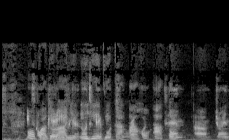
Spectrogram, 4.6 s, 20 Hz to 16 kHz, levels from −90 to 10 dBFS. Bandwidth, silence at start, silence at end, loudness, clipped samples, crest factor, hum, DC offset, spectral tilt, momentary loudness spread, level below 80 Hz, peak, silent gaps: 11.5 kHz; 0.05 s; 0 s; -19 LUFS; under 0.1%; 18 dB; none; under 0.1%; -4 dB/octave; 10 LU; -48 dBFS; -2 dBFS; none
